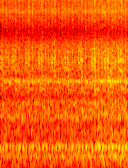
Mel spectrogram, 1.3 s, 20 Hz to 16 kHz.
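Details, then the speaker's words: 1992 Honda Accord, previously idling too high (2,000 rpm cold, 1,500 warm), after replacing PCV valve and idle air control valve and taping a torn hose: brief even idle with steady hiss, no racing or hunting; normal idle restored. "And now it's running back to normal."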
